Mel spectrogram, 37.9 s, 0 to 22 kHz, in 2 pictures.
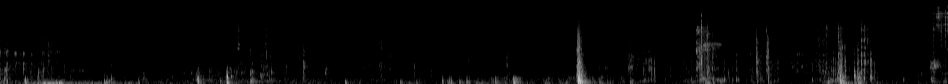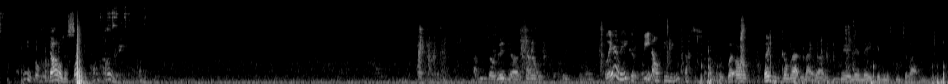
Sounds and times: Outside, urban or manmade: 0.0s - 37.9s.

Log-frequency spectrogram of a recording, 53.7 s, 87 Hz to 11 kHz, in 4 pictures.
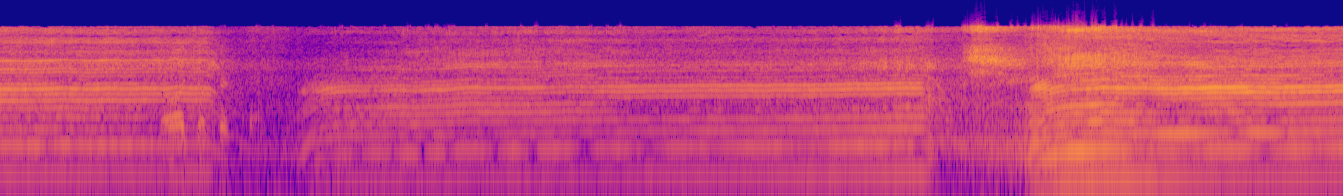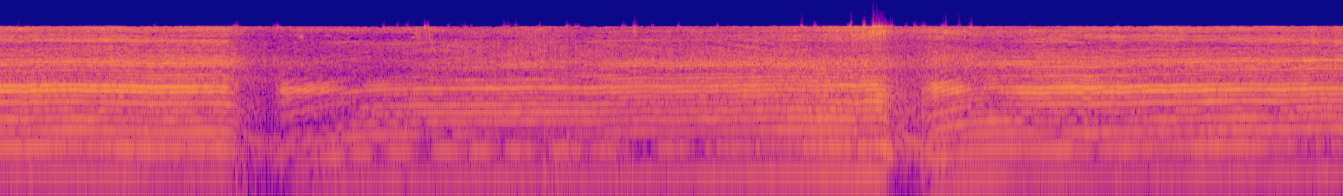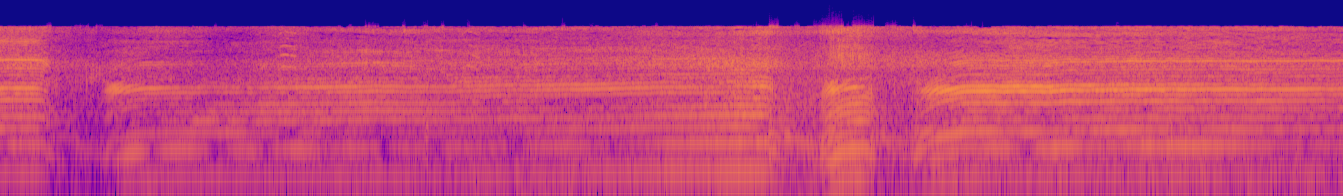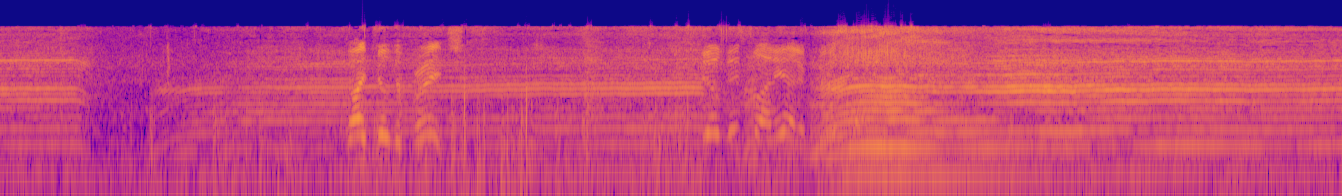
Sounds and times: Motorboat, speedboat: 0.0s - 53.7s.

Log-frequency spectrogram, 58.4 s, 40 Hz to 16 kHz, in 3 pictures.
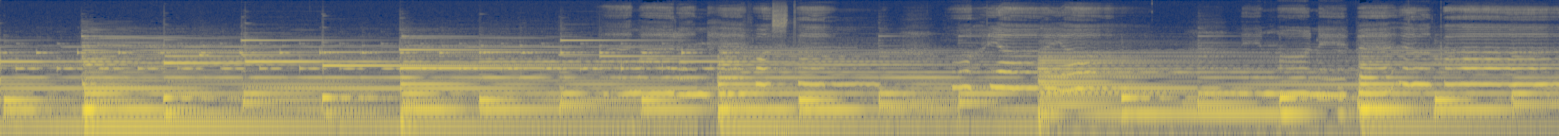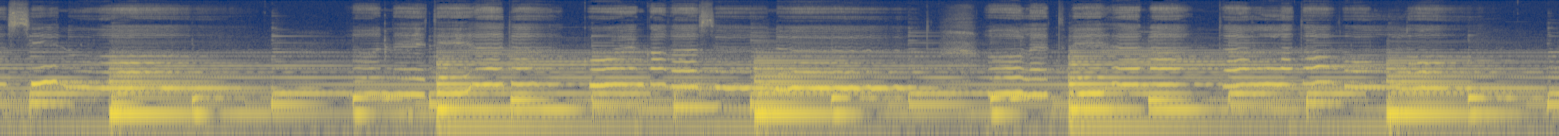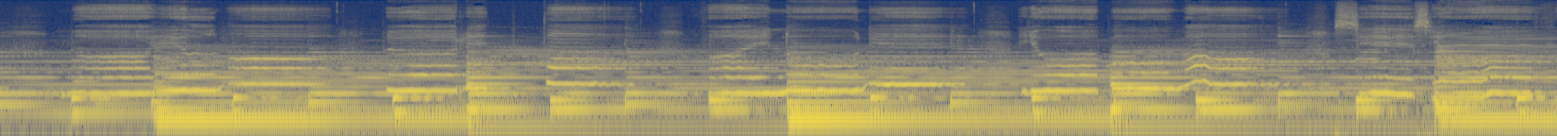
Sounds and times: Marimba, xylophone: 0.0s - 9.6s
Glockenspiel: 0.0s - 58.4s.

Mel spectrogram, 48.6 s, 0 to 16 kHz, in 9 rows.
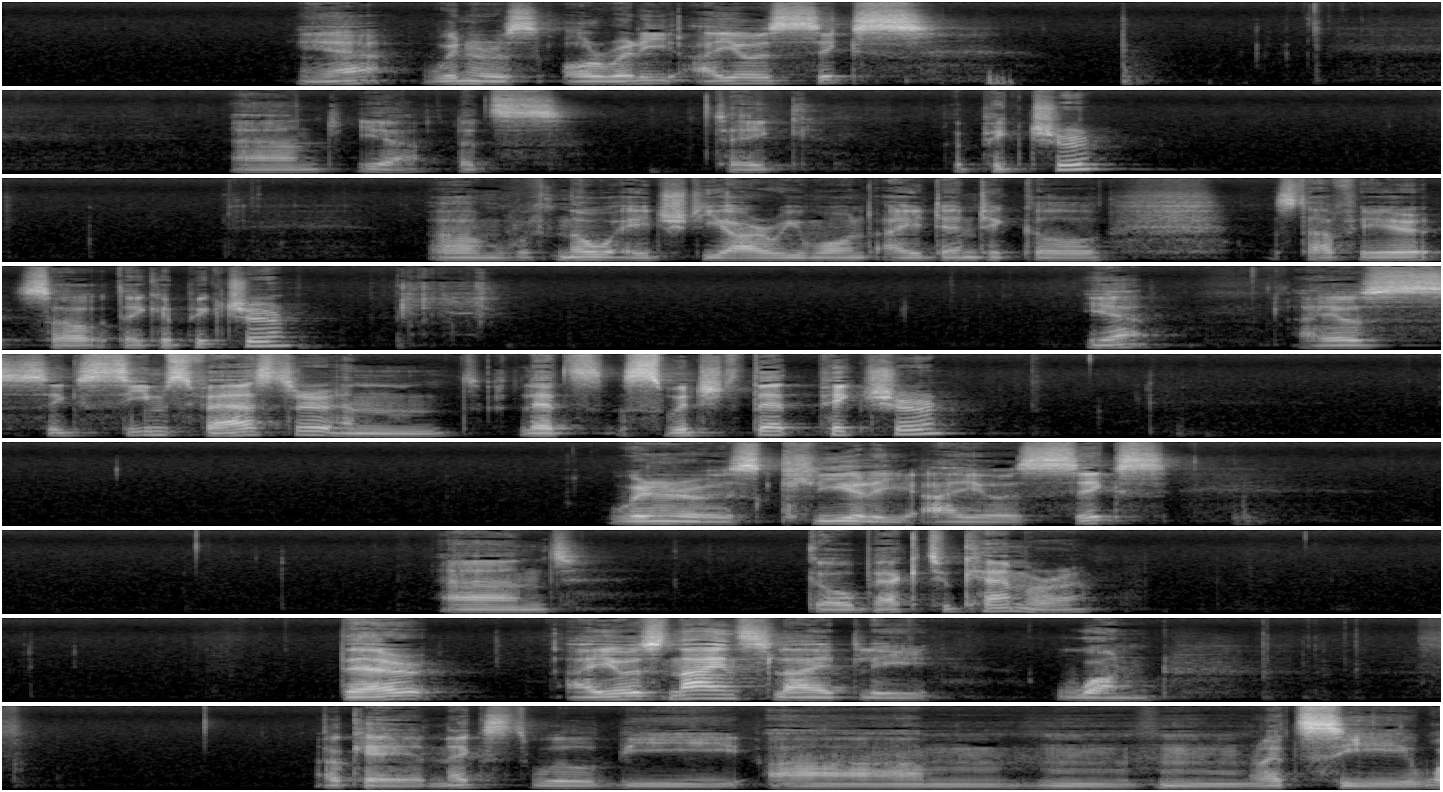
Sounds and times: Inside, small room: 0.0s - 48.5s
Speech: 1.1s - 3.8s, 6.2s - 9.7s, 12.4s - 15.0s, 15.6s - 17.4s, 20.2s - 25.3s, 29.2s - 31.4s, 34.0s - 34.7s, 35.4s - 36.6s, 39.0s - 42.2s, 44.3s - 48.5s.

